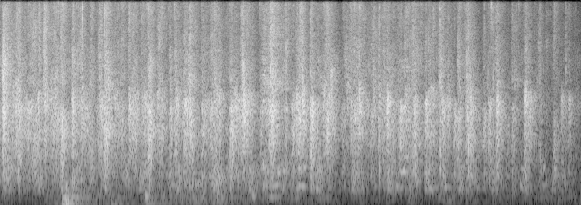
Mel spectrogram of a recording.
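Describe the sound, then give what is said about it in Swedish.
An audience breaks into sustained applause for a panel, a dense, steady wash of many hands clapping at a fairly loud level, with a few brief low thumps early on. “En stor applåd för panelen!”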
